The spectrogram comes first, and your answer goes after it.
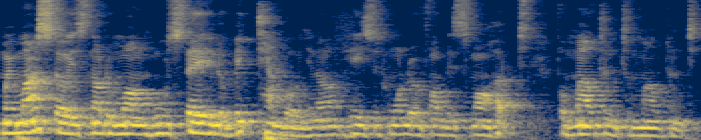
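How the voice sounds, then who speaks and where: A man with a Vietnamese accent at medium pitch and moderate pace, with fairly even intonation, audible room echo and noticeable background noise. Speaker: Buddhist monk. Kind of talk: dharma talk to an audience. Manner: halting, many fillers.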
